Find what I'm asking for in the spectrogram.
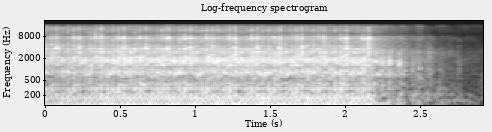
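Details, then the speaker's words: Land Rover Freelander TD4 diesel just after high-pressure pump replacement, primed and started to check for leaks: even idle knock about four beats a second, settled and regular, then shut off; normal idle. "make sure nothing leaks make sure everything's okay before I put everything else back on but it sounds good now"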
